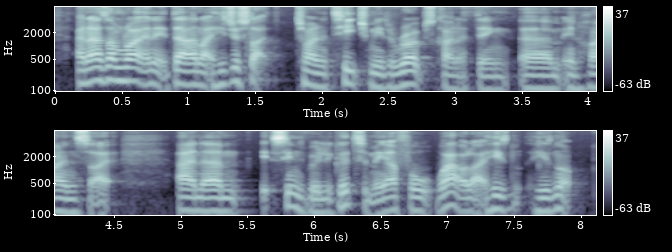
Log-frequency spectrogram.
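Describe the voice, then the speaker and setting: At a fairly quick pace, a man with a London accent speaks at medium pitch with ordinary pitch variation, captured in a very clean recording with a silent background. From South London, Catford. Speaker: estate agency owner. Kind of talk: podcast interview. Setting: podcast studio. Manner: casual, many fillers.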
